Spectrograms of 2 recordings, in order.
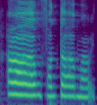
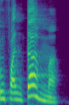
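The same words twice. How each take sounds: First: High, drawn-out mock scream of fright; grito de miedo imitado. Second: Loud, raised cry of alarm while reading aloud; exclamación de miedo. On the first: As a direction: act out terrified disciples with a long, high-pitched wail. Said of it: "los discípulos gritando". (grito agudo y alargado, fingiendo susto) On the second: Acted. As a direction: read it out as a startled, louder exclamation. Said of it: "dieron muchas voces de miedo". (exclamación asustada, más fuerte y aguda)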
